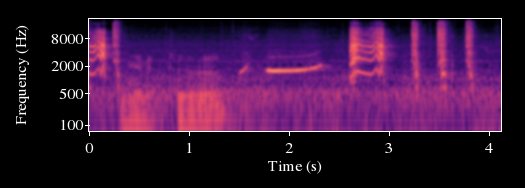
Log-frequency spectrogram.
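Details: Pet Indian ringneck parrot talking: low, voice-like harmonic syllables, a clear rising whistle, then sharp high squawks and clicks, recorded indoors.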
